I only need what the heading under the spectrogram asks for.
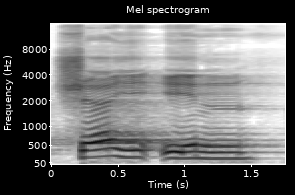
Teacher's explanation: Ada tanwin bertemu dengan ain, kita baca idhar halqi, kita baca jelas dan tidak berdengung.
